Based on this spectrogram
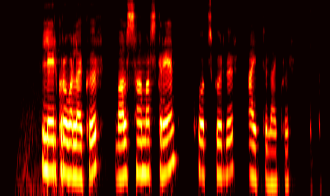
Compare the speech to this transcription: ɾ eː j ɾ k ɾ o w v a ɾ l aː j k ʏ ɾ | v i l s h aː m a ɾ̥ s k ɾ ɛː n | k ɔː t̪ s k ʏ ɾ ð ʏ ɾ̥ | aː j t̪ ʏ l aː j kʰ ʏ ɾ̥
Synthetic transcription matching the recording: l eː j ɾ k ɾ o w v a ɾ l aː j k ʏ ɾ | v a l s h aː m a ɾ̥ s k ɾ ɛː n | kʰ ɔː t̪ s k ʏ ɾ ð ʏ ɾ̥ | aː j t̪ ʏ l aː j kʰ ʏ ɾ̥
